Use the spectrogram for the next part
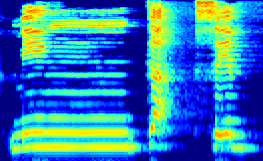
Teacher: حمزہ جزم جھٹکا لیتا ہے، یہاں پہ جھٹکا نہیں بھولنا.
